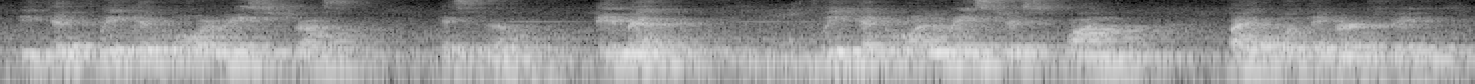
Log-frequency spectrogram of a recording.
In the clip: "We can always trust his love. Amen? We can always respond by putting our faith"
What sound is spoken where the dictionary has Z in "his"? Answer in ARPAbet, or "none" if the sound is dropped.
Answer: S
